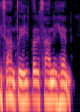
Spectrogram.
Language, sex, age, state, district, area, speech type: Hindi, female, 60+, Uttar Pradesh, Jaunpur, urban, spontaneous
